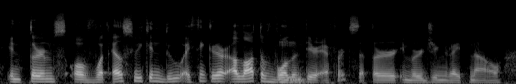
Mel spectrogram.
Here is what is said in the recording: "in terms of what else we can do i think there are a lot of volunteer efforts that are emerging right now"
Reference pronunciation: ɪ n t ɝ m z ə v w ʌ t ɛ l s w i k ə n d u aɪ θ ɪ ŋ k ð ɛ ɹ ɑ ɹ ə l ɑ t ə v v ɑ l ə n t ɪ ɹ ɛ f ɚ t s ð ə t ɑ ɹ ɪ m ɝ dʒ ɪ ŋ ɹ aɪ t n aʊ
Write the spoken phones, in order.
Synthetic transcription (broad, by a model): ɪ n t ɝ m s ə v w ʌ t ɛ l s w i k ə n d u aɪ θ ɪ ŋ k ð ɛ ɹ ɑ ɹ ə l ɑ t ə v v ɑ l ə n t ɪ ɹ ɛ f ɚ t s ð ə t ɑ ɹ ɪ m ɝ dʒ ɪ ŋ ɹ aɪ t n aʊ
